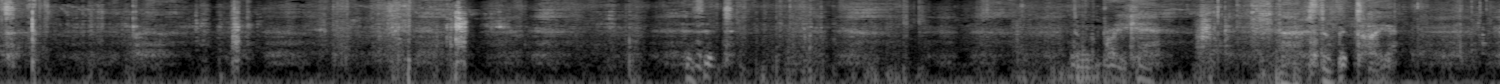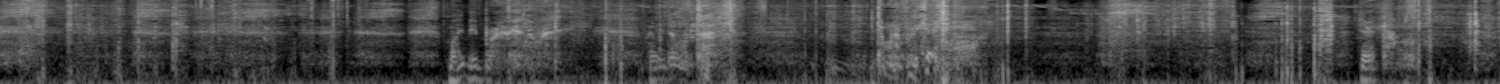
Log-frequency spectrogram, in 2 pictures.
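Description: Hand fork scraping and prising through soil and roots around a buried pot, with scattered sharp scrapes and clinks as the metal tines catch on the pottery and stones.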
